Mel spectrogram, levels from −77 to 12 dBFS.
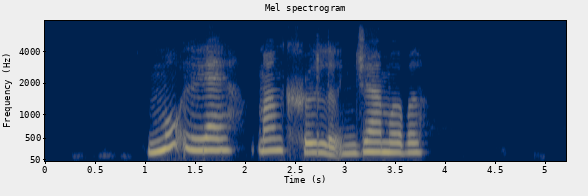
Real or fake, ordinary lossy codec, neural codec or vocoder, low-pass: fake; Opus, 32 kbps; codec, 16 kHz, 0.5 kbps, X-Codec, HuBERT features, trained on LibriSpeech; 7.2 kHz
